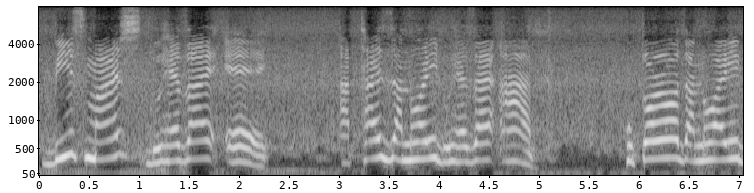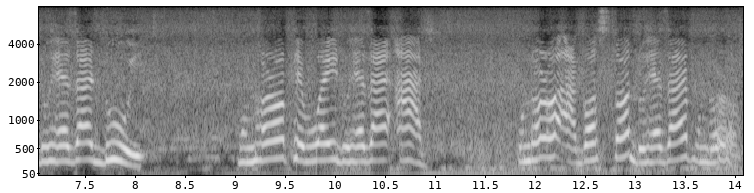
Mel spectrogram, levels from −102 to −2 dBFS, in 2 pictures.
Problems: constant background noise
